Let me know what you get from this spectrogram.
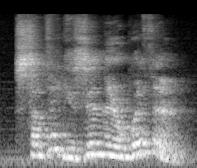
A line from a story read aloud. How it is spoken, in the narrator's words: shouted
